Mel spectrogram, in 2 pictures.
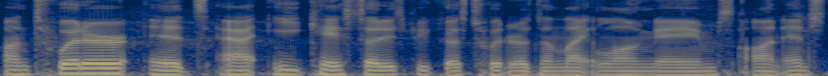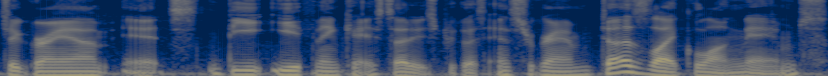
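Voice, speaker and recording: An ordinary speaking voice at a moderate pace, with hardly any pauses and ordinary pitch variation. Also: man, medium pitch for a man. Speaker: podcast co-host. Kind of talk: casual chat.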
